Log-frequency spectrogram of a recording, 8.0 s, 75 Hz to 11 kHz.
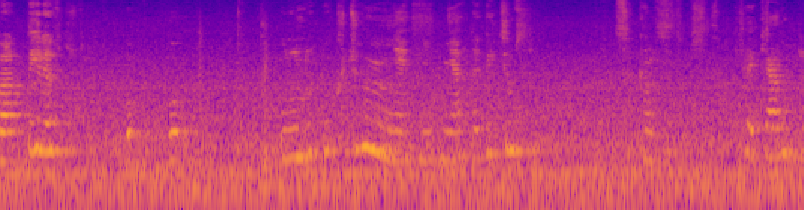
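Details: Stuttering in a 21-year-old pregnant woman before stuttering therapy, reading aloud in Turkish.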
